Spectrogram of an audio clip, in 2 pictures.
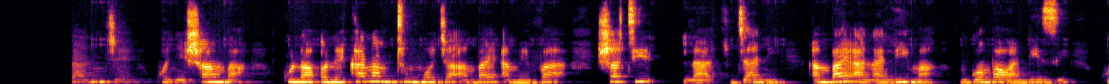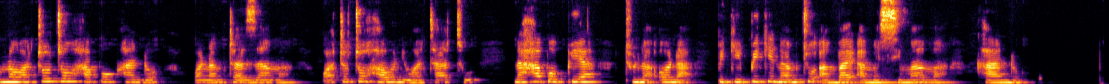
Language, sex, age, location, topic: Swahili, female, 18-24, Kisumu, agriculture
